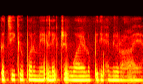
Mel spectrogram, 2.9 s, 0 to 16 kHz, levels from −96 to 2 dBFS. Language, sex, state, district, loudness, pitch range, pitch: Hindi, female, Arunachal Pradesh, Lower Dibang Valley, -16 LUFS, 180-195 Hz, 185 Hz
